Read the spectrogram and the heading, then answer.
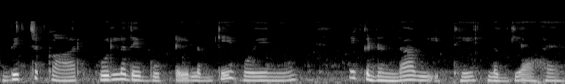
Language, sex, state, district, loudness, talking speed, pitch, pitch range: Punjabi, female, Punjab, Pathankot, -18 LUFS, 140 wpm, 180 Hz, 175-205 Hz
